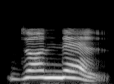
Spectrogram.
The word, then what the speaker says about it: Donnell: would set it right darnell accent on the last syllable and saint glare on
